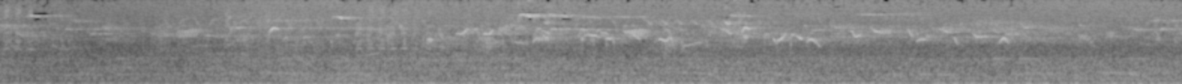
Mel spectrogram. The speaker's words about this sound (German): Die Meisen schimpfen. Kohlmeisen hier vor mir.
